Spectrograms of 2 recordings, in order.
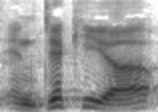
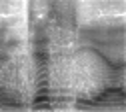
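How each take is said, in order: First: The C is pronounced hard, like a k. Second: The C is pronounced soft, like s or ch. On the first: "whether you pronounce the C hard" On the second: "or soft"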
